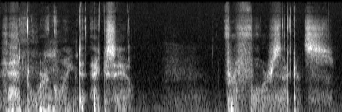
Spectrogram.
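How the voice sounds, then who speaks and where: Whispering near the microphone at a normal speed, an ASMR video creator delivers a monologue to the viewer. The tone is teasing and mock-indignant, and the lines repeat.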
